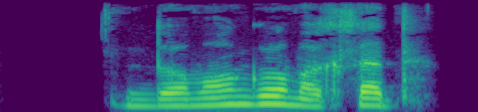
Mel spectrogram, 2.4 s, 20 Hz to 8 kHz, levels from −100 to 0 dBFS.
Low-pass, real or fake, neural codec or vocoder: 7.2 kHz; real; none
